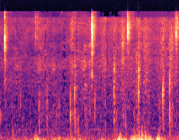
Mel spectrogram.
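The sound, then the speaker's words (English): Footsteps of several people running fast, a rapid, uneven patter of many thudding steps that grows somewhat louder toward the end. “Oh, hey, why are we running? Hey, why are we going so fast?”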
